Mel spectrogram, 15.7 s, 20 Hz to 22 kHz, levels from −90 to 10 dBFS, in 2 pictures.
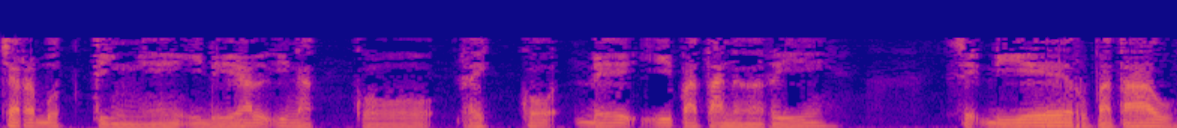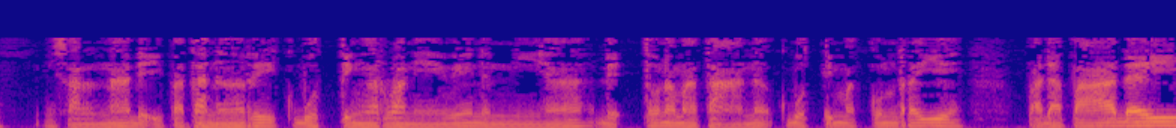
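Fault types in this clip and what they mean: Transcoding between lossy codecs: likely Vorbis then AAC-LC near 25 to 27 kbit/s, stacking both codecs' artefacts on speech, with nothing above 6.3 kHz.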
